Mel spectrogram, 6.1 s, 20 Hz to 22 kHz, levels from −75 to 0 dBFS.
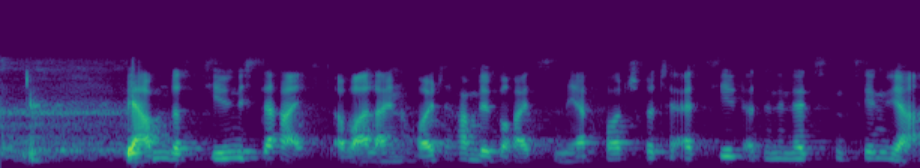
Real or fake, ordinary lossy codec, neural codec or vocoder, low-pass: fake; none; autoencoder, 48 kHz, 128 numbers a frame, DAC-VAE, trained on Japanese speech; 5.4 kHz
